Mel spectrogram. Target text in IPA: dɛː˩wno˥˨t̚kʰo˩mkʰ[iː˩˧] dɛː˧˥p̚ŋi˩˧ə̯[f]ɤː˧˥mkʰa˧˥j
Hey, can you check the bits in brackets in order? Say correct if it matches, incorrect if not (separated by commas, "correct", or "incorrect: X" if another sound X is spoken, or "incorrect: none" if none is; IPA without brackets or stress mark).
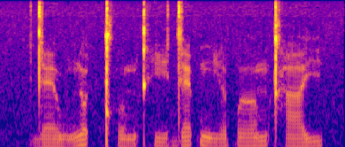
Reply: correct, incorrect: p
